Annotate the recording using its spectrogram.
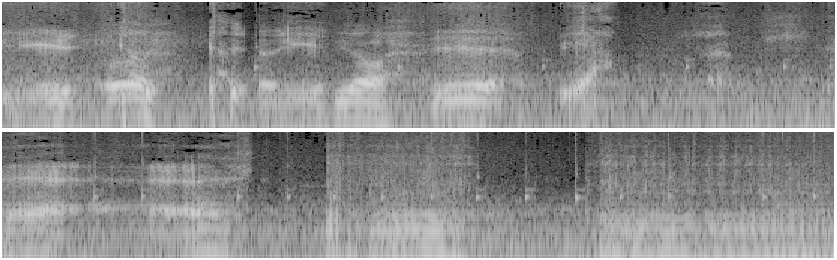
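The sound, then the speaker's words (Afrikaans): Water splashes and pours while voices gasp and murmur over it as two people emerge from a river, the sloshing continuing unevenly throughout. “Na hulle 'n week lank asem moes ophou, verskyn Gomtor en Delmas uit die rivier.”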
